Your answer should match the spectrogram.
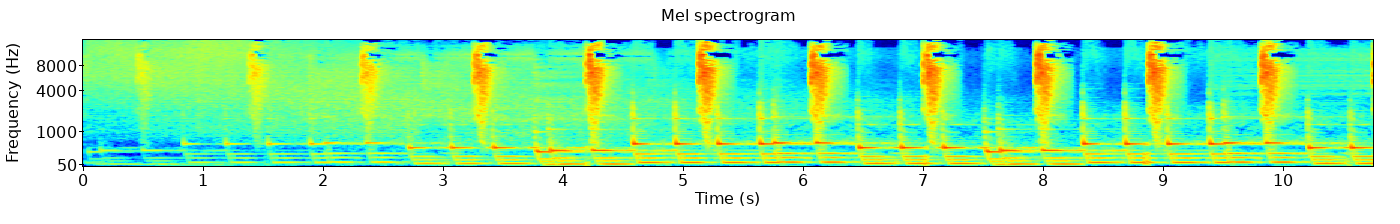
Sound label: Electronics Editz 128bpm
